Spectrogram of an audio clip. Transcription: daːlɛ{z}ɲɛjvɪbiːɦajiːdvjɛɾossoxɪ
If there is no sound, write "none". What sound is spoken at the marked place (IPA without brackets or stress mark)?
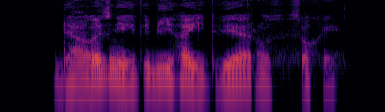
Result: z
